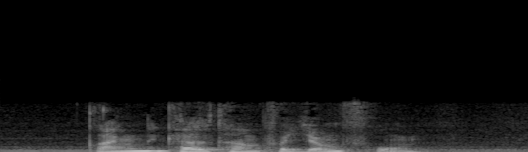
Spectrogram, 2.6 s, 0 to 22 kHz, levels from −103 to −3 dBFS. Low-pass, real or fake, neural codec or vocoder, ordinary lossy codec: 7.2 kHz; real; none; Opus, 64 kbps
